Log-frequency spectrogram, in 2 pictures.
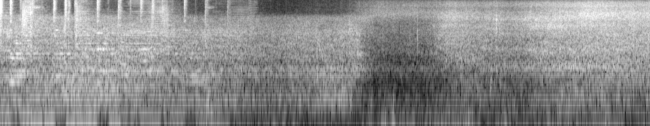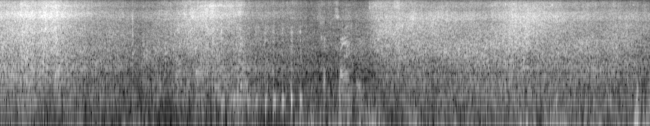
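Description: Background music for the first few seconds, fading out, then ocean surf washing onto a sandy beach with wind on the microphone.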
